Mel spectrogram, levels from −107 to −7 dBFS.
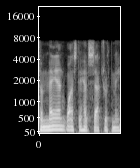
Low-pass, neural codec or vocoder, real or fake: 7.2 kHz; none; real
